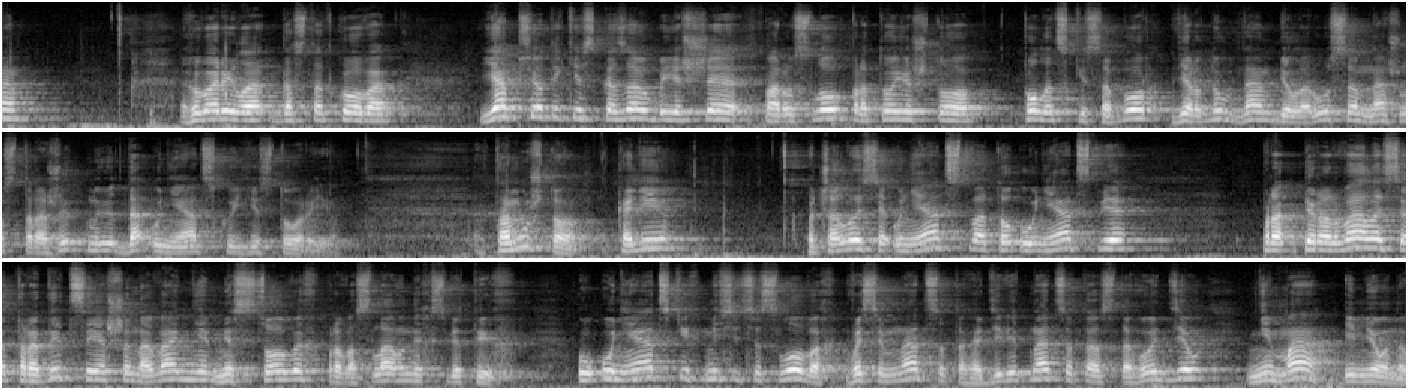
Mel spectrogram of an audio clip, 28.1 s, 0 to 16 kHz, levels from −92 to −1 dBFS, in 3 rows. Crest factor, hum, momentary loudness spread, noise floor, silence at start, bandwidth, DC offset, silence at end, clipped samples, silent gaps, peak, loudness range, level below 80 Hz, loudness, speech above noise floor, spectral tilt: 20 dB; none; 11 LU; -47 dBFS; 0 s; 13.5 kHz; under 0.1%; 0 s; under 0.1%; none; 0 dBFS; 5 LU; -52 dBFS; -19 LUFS; 29 dB; -5.5 dB/octave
